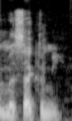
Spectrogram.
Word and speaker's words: mastectomy: He fucked up mastectomy. He fucked that word. Yeah, but nobody. What? How do you pronounce it? How do you say it? Mastectomy. He missed the T.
